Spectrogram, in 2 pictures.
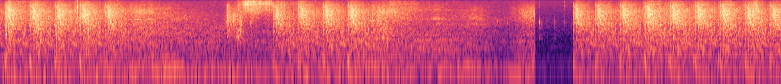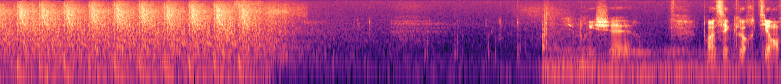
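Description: An energy blast crackles and booms.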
